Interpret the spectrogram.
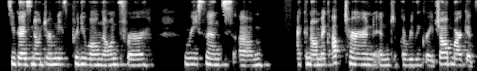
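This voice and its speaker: An American woman tutoring German in a relaxed, chatty way, using casual slang. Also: medium pitch. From United States. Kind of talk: casual webinar teaching. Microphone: video call. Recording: dull lo-fi video call audio.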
